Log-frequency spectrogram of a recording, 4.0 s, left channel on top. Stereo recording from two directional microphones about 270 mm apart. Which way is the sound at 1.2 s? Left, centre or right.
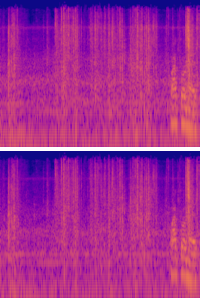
Centre.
